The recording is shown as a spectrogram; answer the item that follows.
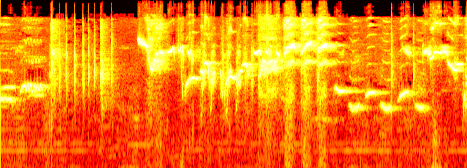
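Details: Noisy lure calls of female and male srdc birds meant to draw in wild ones: a dense flurry of high sharp chirps and short whistled slurs, then clearer downward-curving whistles near the end.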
